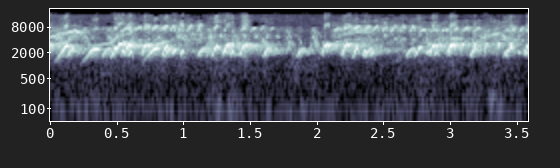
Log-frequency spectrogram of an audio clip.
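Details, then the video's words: High, urgent chirping from a trapped bird crying out to its friends: tight clusters of quick notes in three or four bursts separated by brief gaps, with shrill twittering overhead. "Suara burung kejepit & mintatolong ke teman teman nya"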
